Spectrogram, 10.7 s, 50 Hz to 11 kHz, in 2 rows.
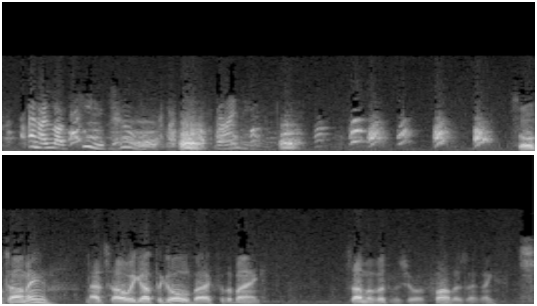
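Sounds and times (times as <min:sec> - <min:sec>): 
speech: 0:00.3 - 0:03.0, 0:05.2 - 0:08.0, 0:08.8 - 0:10.6
puppy yipping and whimpering: 0:02.5 - 0:05.0.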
